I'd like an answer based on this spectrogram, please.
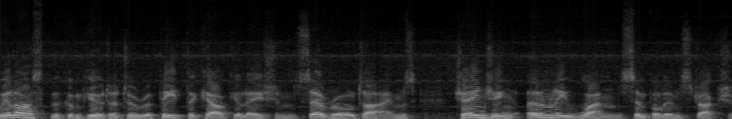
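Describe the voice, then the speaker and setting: Vocal fry at a moderate pace, with very wide pitch swings. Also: man. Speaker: film narrator. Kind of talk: scripted educational film narration. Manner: formal, measured, authoritative.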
